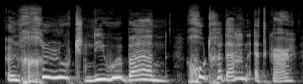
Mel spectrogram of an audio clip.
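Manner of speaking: an overjoyed friend squealing congratulations; squealing with excitement. Acted. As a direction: shriek with joy at his new job. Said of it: "gilde van opwinding".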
